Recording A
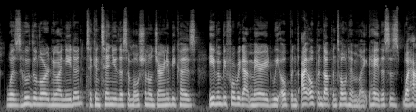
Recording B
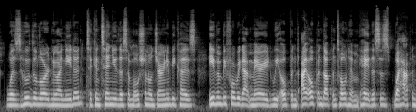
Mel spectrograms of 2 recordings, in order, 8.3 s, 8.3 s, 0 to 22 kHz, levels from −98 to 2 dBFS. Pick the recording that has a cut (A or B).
B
